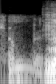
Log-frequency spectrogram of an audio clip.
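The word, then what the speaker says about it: Joomla: Øh, altså, hvis jeg lige skal nævne nogle i flink, så er der jo øh, Drupal, øh, .NET Nuke selvfølgelig, øh, jo, Jumla, er det ikke som man udtaler det? Jumla. Jumla. – Jo.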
